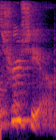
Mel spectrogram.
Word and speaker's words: Petruchio: Well, he hails Petruchio.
